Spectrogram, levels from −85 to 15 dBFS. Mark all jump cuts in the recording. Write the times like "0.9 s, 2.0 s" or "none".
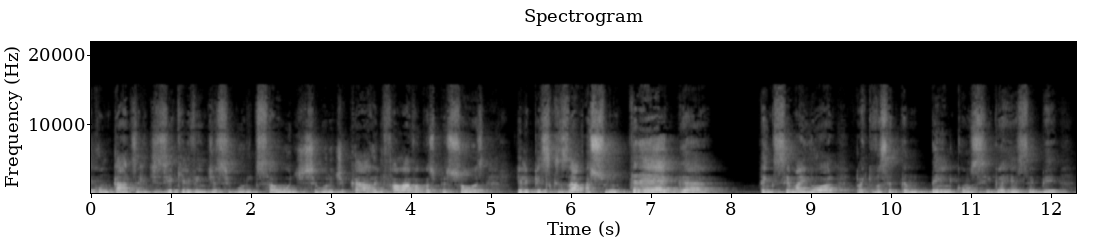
6.2 s

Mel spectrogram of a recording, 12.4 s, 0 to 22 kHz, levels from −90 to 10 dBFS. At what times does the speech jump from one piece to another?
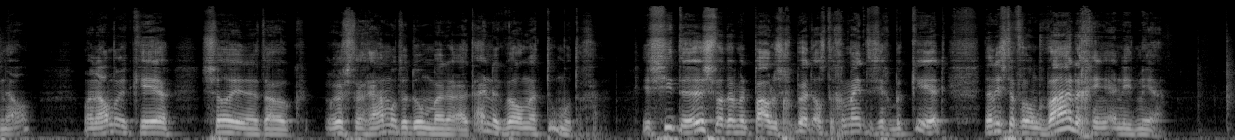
6.3 s

